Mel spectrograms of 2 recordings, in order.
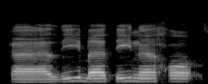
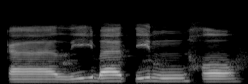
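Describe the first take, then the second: First: An extra vowel bounces off the final n. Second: The n flows straight into the next word. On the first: The speaker calls it wrong. "sengajain mantul coba" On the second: The speaker calls it right. "jadi gimana cara dialirin ya?"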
